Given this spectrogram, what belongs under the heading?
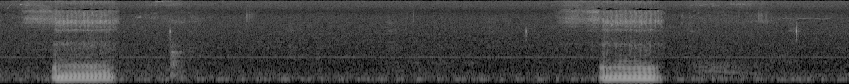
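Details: Sleeping Boston terrier: two buzzing snores about five seconds apart in a quiet room, with soft breathing between them; snoring.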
